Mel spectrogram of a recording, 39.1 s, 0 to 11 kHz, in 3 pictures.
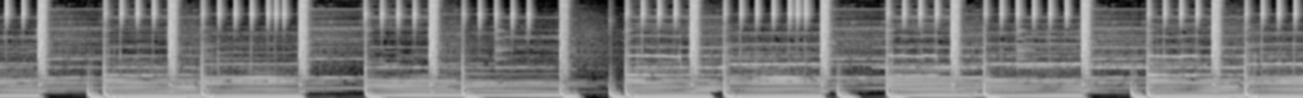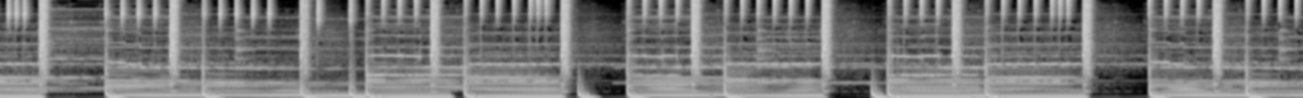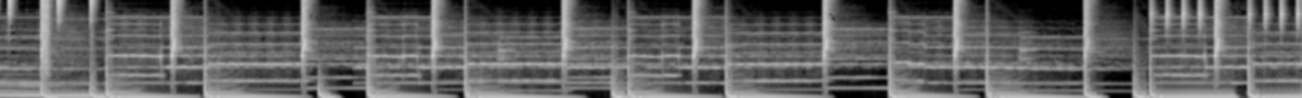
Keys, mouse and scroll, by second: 0.0 middle click, 1.8-2.7 scroll down 1, 4.3-5.3 drag, 5.8-6.7 scroll up 1, 6.9-9.7 drag, 10.0 middle click, 11.6-18.9 drag, 19.0 middle click, 20.3 click, 27.4-29.2 drag.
